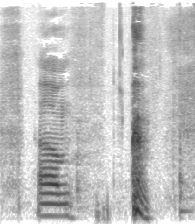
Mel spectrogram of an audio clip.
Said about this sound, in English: Oh, I hate when you always do coughs. I always do coughs when I'm starting to do a talk. You're like, yeah, that's just something I noticed.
